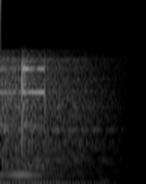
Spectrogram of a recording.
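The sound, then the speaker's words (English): A Nepalese meditation bowl gives one chime, a steady metallic ring with layered overtones that holds briefly and then fades out within about a second. No one speaks. “The Nepalese meditation bowl is chiming, centering your mind and delight on the art of the CEO.”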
